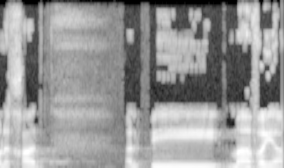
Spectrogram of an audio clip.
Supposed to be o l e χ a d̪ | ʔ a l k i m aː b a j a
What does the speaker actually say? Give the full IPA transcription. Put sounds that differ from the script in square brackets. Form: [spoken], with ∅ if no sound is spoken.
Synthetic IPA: o l e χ a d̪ | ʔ a l [p] i m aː [v] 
